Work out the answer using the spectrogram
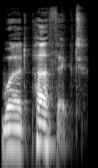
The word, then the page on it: word-perfect: British English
